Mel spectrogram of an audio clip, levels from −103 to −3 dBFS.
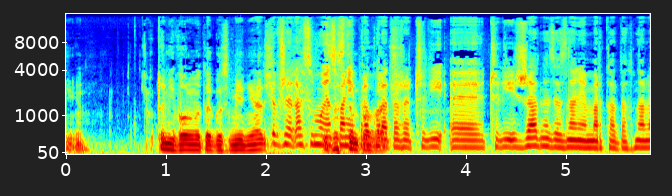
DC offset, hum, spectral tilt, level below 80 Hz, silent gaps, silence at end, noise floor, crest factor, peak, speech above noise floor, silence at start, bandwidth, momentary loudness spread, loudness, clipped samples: under 0.1%; none; -6.5 dB/octave; -32 dBFS; none; 0 s; -41 dBFS; 12 dB; 0 dBFS; 29 dB; 0 s; 15.5 kHz; 9 LU; -13 LUFS; 0.1%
